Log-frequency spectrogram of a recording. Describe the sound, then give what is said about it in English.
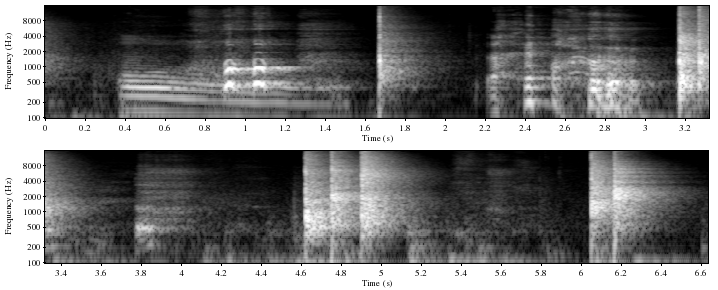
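Several loud, sharp hand claps land a second or so apart, unevenly spaced, with brief bursts of voices and laughter between them, as people clap to sync a recording. “We've got to do the clap thing.”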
